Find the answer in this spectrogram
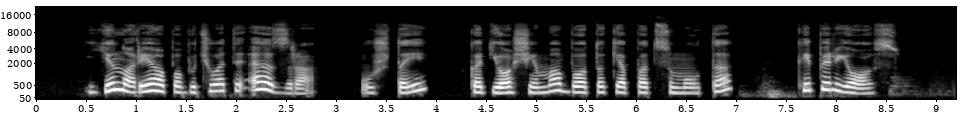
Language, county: Lithuanian, Vilnius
